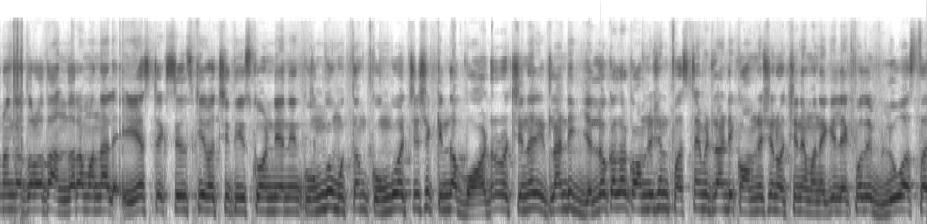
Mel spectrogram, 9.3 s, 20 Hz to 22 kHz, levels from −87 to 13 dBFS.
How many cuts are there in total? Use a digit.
1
